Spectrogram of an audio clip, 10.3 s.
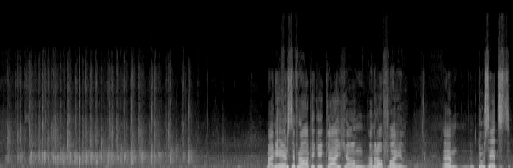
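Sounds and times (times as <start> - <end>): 
audience applause: 0.0 - 4.2
speech: 5.3 - 8.2, 8.8 - 10.2.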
